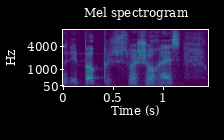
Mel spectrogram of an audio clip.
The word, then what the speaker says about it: Jaurès: And of course, there were those great leaders like Jaurès here. Is that how you pronounce it? – Jaurès.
